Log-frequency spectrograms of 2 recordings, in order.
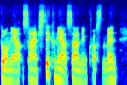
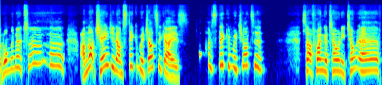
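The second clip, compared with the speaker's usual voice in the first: high, loud, flustered outbursts; real deadline panic, pitch shooting up; frantic countdown panic; 8 semitones higher, 6 dB louder than usual. Real, not acted. Streamer with one minute to the deadline, frantic panic.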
